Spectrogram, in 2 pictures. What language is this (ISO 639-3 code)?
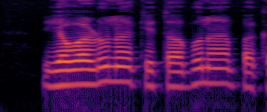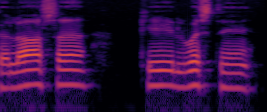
pus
